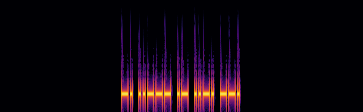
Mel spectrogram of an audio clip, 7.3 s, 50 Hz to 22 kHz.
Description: Morse code, heard as a keyed tone, about 28 wpm, 700 Hz. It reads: N2AFG
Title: USA Call Signs - 5 Characters - Repeated 3x - 28wpm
